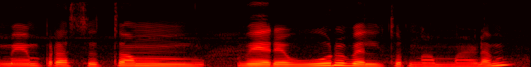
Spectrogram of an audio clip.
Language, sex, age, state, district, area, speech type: Telugu, female, 30-45, Andhra Pradesh, Kadapa, rural, spontaneous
